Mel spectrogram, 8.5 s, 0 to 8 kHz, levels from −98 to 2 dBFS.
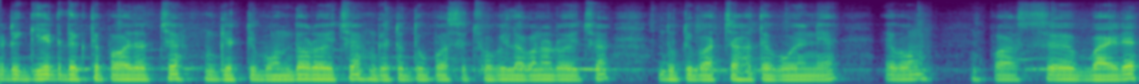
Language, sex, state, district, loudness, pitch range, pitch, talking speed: Bengali, male, West Bengal, Malda, -18 LUFS, 105-115 Hz, 110 Hz, 170 wpm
